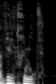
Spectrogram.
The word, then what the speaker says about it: Viltrumite: Le invincible, tome 14, les guerres vitrumites. Les guerres Viltrumite. Tu tu prononces très mal.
